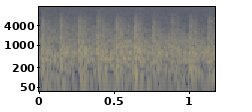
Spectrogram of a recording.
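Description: Rapid bursts of Battlefield 3 gunfire crackle steadily, a dense, continuous rattle of automatic shots with no break.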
